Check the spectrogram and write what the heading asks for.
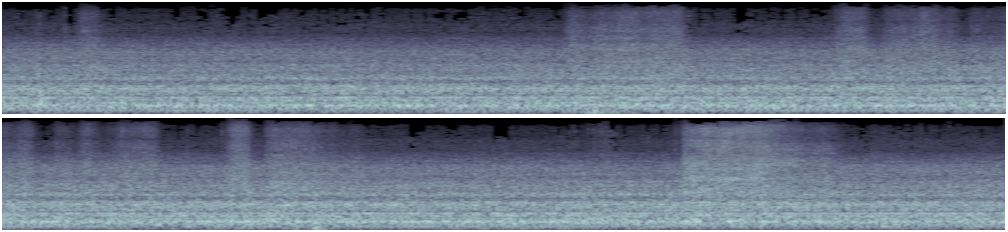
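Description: A steady machine hum, like a small fan or motor running, with a few short soft hisses, the longest lasting about half a second near the end.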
